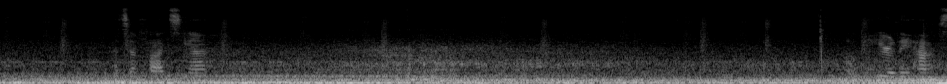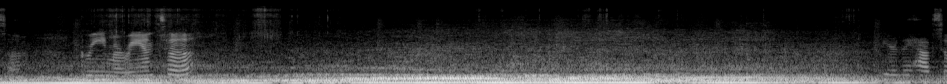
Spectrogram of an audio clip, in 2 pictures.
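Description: A motor vehicle's engine running close by, a low rumble that grows much louder about halfway through. A few brief voices are heard near the middle.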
